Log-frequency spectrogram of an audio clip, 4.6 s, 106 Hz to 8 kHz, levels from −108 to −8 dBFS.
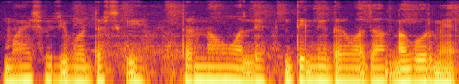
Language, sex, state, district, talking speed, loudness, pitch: Hindi, male, Rajasthan, Nagaur, 115 wpm, -18 LUFS, 115 Hz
